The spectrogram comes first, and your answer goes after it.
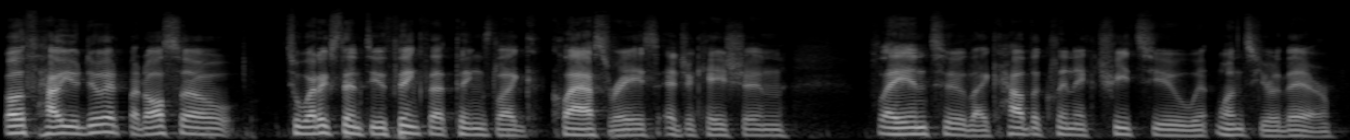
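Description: A man's voice: mid-range voice, steady tone, unhurried, a bit bright, clean tone. Man moderating a panel discussion.

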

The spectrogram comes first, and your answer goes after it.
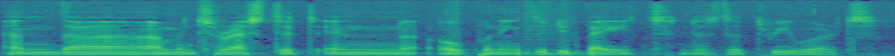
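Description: A man's voice: lowish voice, completely flat delivery, unhurried, mellow. A man introducing himself at a workshop in a hesitant way. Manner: hesitant, apologetic. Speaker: think tank member.

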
